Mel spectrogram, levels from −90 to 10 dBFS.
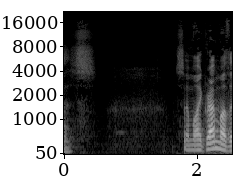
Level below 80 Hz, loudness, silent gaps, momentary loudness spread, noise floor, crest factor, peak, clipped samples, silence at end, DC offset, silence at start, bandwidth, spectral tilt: -66 dBFS; -26 LUFS; none; 23 LU; -68 dBFS; 22 dB; -8 dBFS; under 0.1%; 0 s; under 0.1%; 0 s; 17.5 kHz; -6 dB/octave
